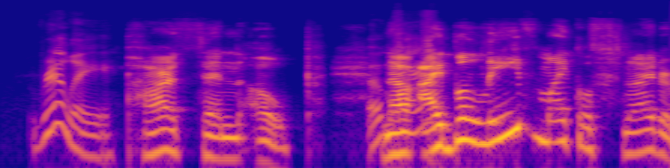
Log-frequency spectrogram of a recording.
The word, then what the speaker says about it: Parthenope: these movies yeah this next one is called paropy actually it's oh God actually it's pronounced Paran op really parthan op now I believe Michael Snider might have reviewed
